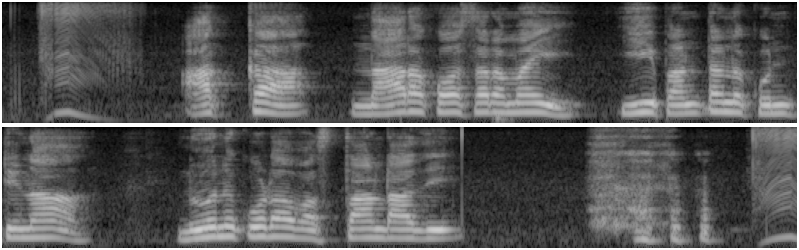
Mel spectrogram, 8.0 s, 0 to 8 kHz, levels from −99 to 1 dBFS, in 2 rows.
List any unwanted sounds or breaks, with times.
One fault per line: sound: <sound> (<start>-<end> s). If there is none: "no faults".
sound: laugh (6.9-7.6 s)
